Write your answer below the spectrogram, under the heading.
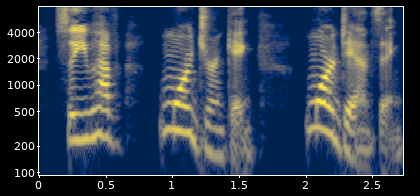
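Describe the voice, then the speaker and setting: With an American accent, a woman speaks at a fairly slow pace in an animated tone, with vocal fry and very wide pitch swings. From New Jersey. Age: 30s. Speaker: podcast host, binge eating coach. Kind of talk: casual solo podcast talk.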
